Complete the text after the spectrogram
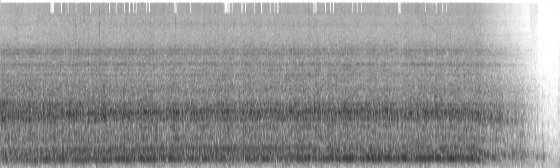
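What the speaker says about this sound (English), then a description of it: "I'm going to rev this up higher." Blender pureeing a salsa of charred tomatoes and chiles, running loud and steady on its own with a constant motor whine for about seven seconds before spinning down and stopping.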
